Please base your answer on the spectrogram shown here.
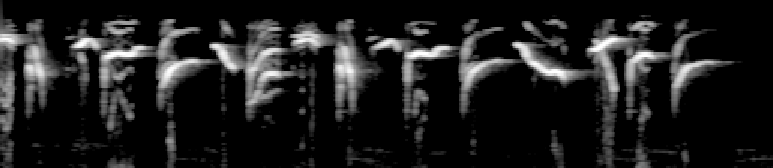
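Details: High, squeaky tanager song: short bursts of sharp chips each ending in a falling or hooked whistle, repeated in quick succession for several seconds with brief gaps, the background otherwise silent.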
